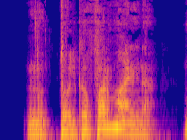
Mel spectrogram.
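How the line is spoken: Displeased grumble. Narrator (Russian): буркнул Грегор, явно не очень довольный моей самодеятельностью

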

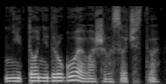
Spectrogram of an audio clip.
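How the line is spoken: Calm reply. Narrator (Russian): спокойно ответил Кембридж

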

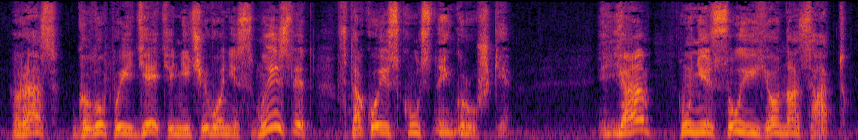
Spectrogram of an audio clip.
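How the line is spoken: Angry. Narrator (Russian): сердито сказал родителям Дроссельмейер

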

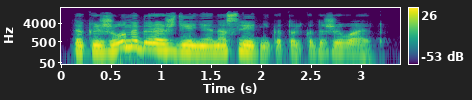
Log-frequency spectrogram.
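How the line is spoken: Sighing. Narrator (Russian): вздохнув, собеседница

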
